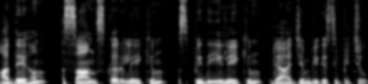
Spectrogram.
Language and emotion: Malayalam, neutral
